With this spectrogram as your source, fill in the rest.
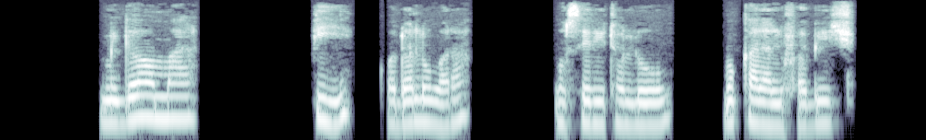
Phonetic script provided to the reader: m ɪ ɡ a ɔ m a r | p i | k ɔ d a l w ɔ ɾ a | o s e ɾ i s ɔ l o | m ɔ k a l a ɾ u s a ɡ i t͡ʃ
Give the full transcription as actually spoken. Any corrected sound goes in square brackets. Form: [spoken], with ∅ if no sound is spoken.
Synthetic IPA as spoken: m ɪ ɡ a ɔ m a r | p i | k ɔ d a l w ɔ ɾ a | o s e ɾ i [t] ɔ l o | m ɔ k a l a [l] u [f] a [b] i t͡ʃ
